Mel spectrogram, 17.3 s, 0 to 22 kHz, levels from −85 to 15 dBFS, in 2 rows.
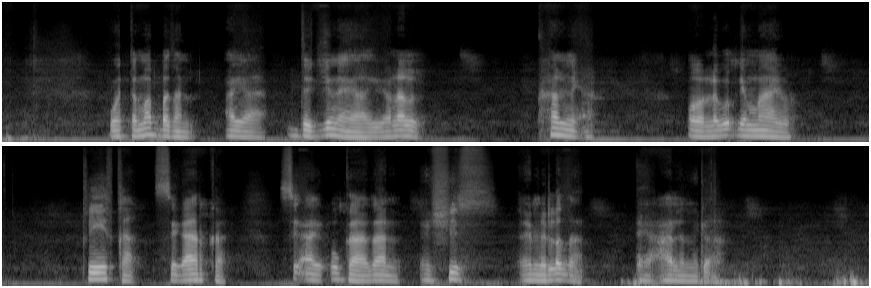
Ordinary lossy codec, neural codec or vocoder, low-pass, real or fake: none; codec, 44.1 kHz, 2.6 kbps, DAC; none; fake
